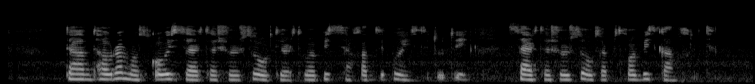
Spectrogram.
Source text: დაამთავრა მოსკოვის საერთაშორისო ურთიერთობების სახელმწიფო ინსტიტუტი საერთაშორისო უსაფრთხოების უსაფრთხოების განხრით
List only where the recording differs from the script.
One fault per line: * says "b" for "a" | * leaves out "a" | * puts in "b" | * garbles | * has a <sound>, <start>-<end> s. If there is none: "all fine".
* leaves out "უსაფრთხოების"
